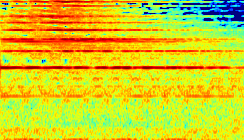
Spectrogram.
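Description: Intro of a club dance remix: a sustained, steady high synth tone with overtones over a faint wash of noise, with no beat yet.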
